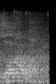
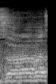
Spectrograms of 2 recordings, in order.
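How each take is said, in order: The two takes are said the same way.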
